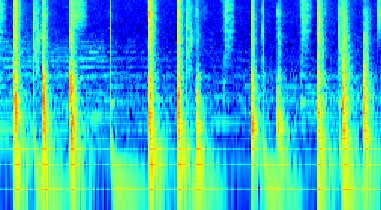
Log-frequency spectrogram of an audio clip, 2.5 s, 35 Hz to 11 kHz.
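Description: Knuckle knocks on the hard plastic dashboard trim of a VinFast Limo Green, done to check build quality, produce thirteen short, dull taps with a hollow tone around 300 Hz that die away almost instantly. The black and satin-silver cabin trim is all hard plastic with no soft-touch material.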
